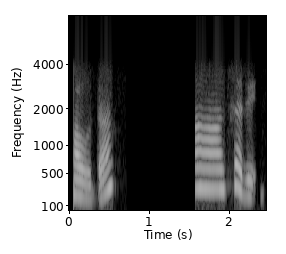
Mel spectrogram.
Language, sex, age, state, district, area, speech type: Kannada, female, 18-30, Karnataka, Shimoga, rural, conversation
